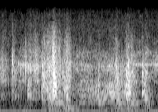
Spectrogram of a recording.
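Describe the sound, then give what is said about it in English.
A fist pounds on the door of a railroad baggage car in a series of dull, uneven thuds, a few blows in quick succession with short pauses between, moderately loud with no voices. “As soon as the crowd left the depot, we walked down to the car, crawled under it, and pounded on the door on the other side.”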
